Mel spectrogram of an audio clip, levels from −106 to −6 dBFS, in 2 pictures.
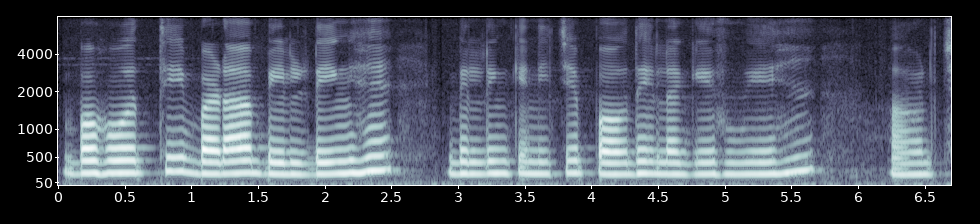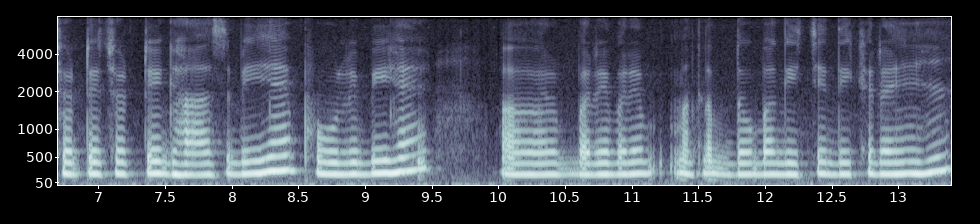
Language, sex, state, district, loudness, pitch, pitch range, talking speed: Hindi, female, Chandigarh, Chandigarh, -18 LUFS, 210 Hz, 200-220 Hz, 135 wpm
